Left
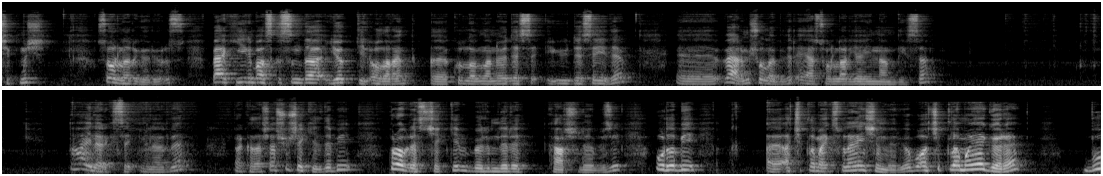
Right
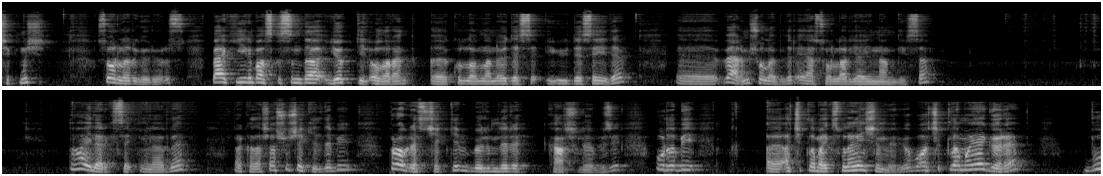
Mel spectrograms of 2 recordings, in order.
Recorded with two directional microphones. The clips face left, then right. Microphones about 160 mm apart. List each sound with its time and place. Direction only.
0.0 s speech: 30° right (ahead or behind)
5.5 s speech: 35° right (ahead or behind)
11.2 s speech: 35° right (ahead or behind)
13.3 s speech: 25° right (ahead or behind)
14.1 s speech: 5° left (ahead or behind)
15.0 s speech: centre (ahead or behind)
18.6 s speech: 20° right (ahead or behind)
19.5 s speech: 5° right (ahead or behind); by 21.2 s 20° left (ahead or behind)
